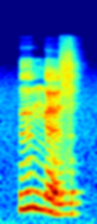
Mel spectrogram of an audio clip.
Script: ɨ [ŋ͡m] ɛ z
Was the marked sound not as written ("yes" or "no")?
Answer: yes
